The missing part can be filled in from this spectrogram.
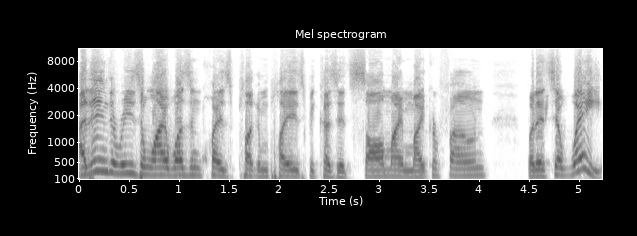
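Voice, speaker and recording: A man talks at a fairly quick pace with a high pitch. His tone is bright and sharp, and his pitch varies in an ordinary way. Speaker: assistive technology instructor. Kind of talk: workshop presentation Q&A. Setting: video call. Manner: upbeat. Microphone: new external USB microphone.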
